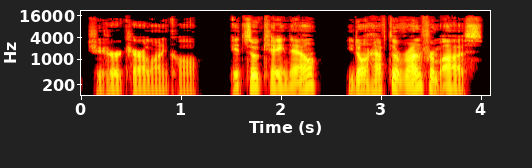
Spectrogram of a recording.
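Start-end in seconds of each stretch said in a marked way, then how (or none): 1.5-4.0 lightly voiced girl, pitched higher; coaxing girl's voice. A narrator's reading. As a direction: coax a frightened friend back. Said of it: "Caroline's voice had returned to normal".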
